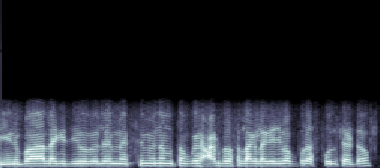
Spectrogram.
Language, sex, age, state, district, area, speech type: Odia, male, 30-45, Odisha, Nuapada, urban, conversation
